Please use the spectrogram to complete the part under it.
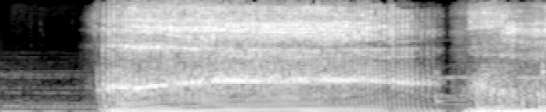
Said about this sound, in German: Für alle Frauen, die jede Nacht wütend wach im Bett liegen, wir Männer meinen das nicht böse. Wir schnarchen seit Jahrtausenden und zwar nur, um euch nachts vor wilden Tieren zu beschützen.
